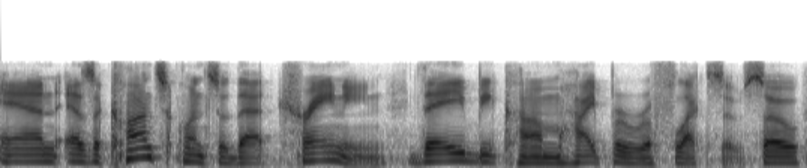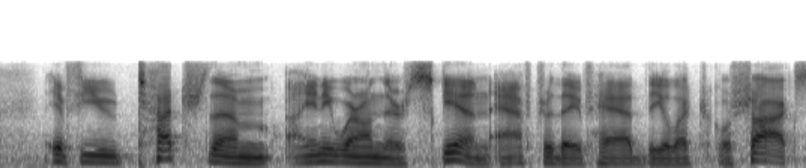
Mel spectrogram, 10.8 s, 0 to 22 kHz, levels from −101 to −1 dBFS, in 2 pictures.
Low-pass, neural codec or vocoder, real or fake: 5.4 kHz; none; real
